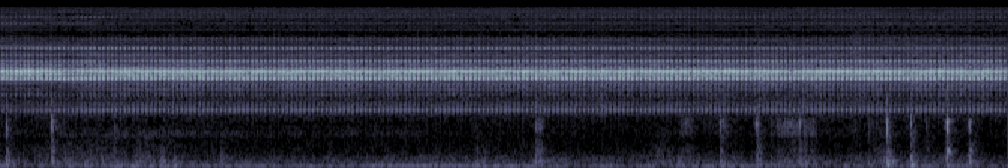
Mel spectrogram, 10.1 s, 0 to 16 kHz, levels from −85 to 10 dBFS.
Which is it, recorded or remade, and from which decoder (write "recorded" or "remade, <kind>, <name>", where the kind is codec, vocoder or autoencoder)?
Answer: recorded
